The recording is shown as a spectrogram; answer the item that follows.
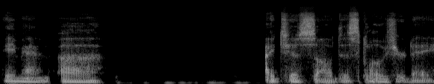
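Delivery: very quiet, low, hushed close whisper. Recalling Dean coming up to him at Contact in the Desert, imitating Dean's whisper. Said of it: "he whispers in my ear".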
